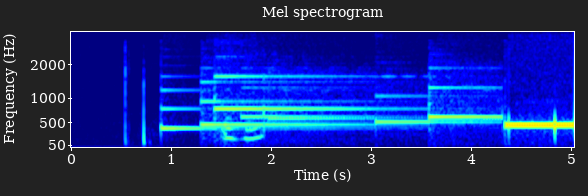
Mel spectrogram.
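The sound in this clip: Telephone tones play while an office call is being transferred: a couple of sharp clicks, then sustained electronic tones that shift in pitch step by step and stay steady and fairly loud.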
